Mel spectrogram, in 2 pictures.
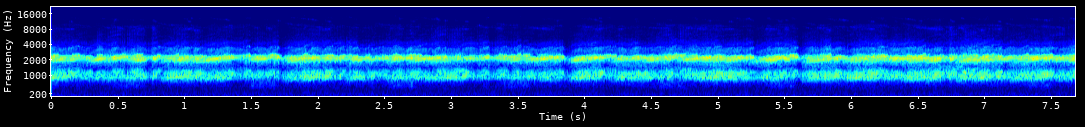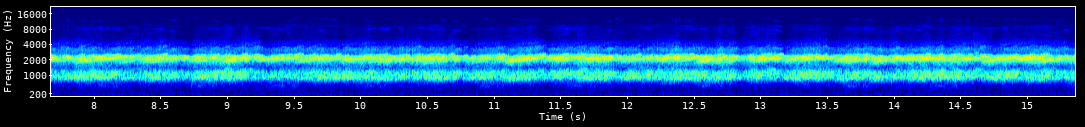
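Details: Massed frogs keep up a continuous chorus of fast, overlapping croaks, roughly three pulses a second loosely audible within a steady buzzing wash of two pitch bands, loudness gently rising toward the end.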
